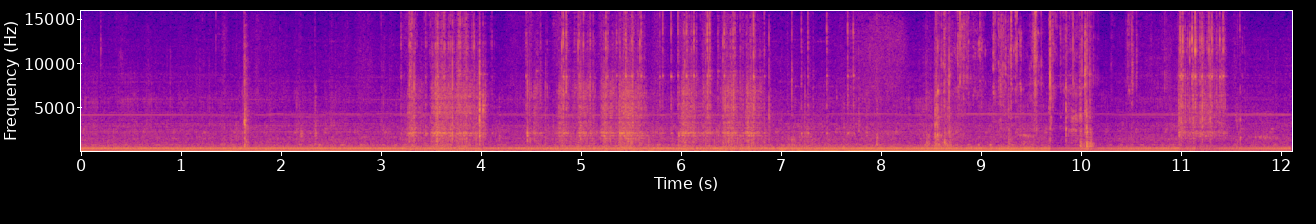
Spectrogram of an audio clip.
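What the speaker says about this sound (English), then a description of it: "pinned so I can sew this last piece" Sewing machine stitching the skirt piece of an office chair slipcover, a steady close mechanical hum with rhythmic needle clatter running continuously, swelling in busier bursts, with no talking.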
